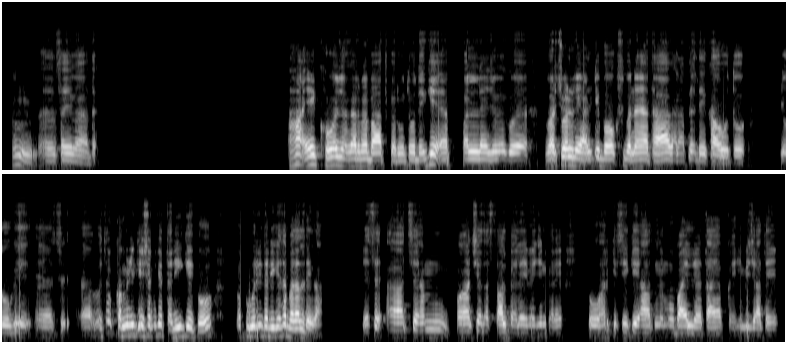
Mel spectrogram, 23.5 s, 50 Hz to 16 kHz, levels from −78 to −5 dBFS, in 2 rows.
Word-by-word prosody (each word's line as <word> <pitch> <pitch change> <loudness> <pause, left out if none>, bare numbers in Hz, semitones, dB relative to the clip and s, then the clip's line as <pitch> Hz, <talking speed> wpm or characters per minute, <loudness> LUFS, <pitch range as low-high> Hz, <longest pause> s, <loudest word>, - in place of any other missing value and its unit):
हुँ। 320 0 -6
अ, 110 0 -9
सही 115 +2 -1
बात 100 -4 -5
है। - - -12 2.9
हाँ, 165 +1 +3
एक 155 0 +4
खोज 140 +1 +4
अगर 125 0 +3
मैं 130 +1 +3
बात 120 0 +6
करूँ 115 0 -2
तो 120 - +2
देखिए, 120 +8 +1 0.2
एप्पल 125 +1 +1
जो 125 +1 +1
एक 125 - -7
ओ, 120 - +3 0.2
अ, - - -8 0.3
वर्चुअल 145 +4 +5
रियलिटी 125 0 +3
बॉक्स 125 +1 +3
बनाया 120 0 +4
था 115 - +6
अगर 120 -1 +1
आपने 125 +3 -8
देखा 115 0 -2
हो 105 -2 +3
तो, 105 -1 -3 0.5
जो 370 +1 -2
कि 380 0 -3
अ, 375 +1 -10
से 380 - -14
अ, - - -17 0.2
वो - - -9
तो 425 - -6
कम्युनिकेशन 330 - +1
के 185 - 0
तरीके 155 +1 0
को 130 0 +3 0.5
वो - - -4
पूरी 165 +2 +2
तरीके 160 -1 +1
से 180 - +4
बदल 145 -3 +4
देगा। 405 - -1 0.6
जैसे 470 +1 -4 0.3
आज 130 - -2
से - - 0
हम 135 +1 -6 0.4
5 125 -1 0
या 135 - -1
10 - - -18
साल 120 0 +4
पहले 120 +1 -4
इमैजिन 365 - -8
करें, 475 - -10
तो - - -7
हर - - -8
किसी 375 +1 -8
के - - 0
हाथ 115 -1 -1
में 120 0 -9
मोबाइल 115 -1 +2
रहता 105 -1 -1
है, 105 +1 +1
आप 105 - -5
कहीं 315 - -16
भी 320 - -6
जाते 450 - -3
हैं। 425 - -12
130 Hz, 180 wpm, -23 LUFS, 120-175 Hz, 2.9 s, बात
